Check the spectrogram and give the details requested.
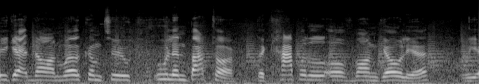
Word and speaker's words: Ulaanbaatar: Say it, Ulaanbaatar. There you go. I thought it was Ulaanbaatar, but no, it's Ulaanbaatar. Kind of like getting a batter burger in Dublin.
